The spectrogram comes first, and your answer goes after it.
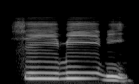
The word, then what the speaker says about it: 시민이: Pero si agregamos otra sílaba que inicia con 이응, en la pronunciación, la consonante final 니은 se traslada al lugar de 이응 en la sílaba posterior. Por eso suena 시민이, 시민이, 시민이.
